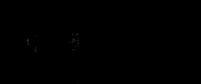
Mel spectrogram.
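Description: Near silence: room tone, with two tiny faint ticks and a brief soft hiss within the first second.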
